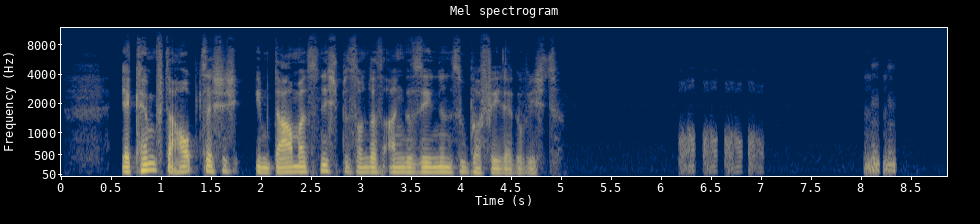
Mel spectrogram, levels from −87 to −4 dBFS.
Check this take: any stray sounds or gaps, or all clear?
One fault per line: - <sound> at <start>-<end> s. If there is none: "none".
- laugh at 6.2-7.0 s
- laugh at 8.0-8.4 s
